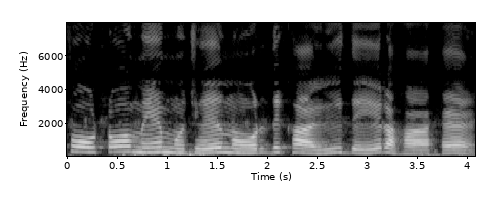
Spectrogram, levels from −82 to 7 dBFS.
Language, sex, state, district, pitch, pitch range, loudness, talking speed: Hindi, female, Madhya Pradesh, Katni, 245 Hz, 225-275 Hz, -15 LUFS, 120 wpm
